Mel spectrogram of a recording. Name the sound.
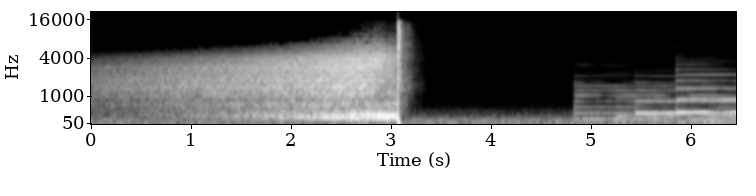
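gunshot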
